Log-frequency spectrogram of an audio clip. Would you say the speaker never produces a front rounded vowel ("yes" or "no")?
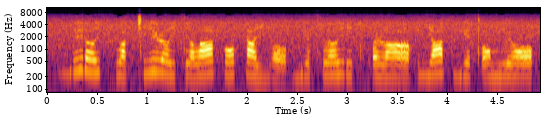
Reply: yes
